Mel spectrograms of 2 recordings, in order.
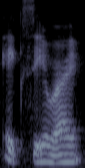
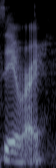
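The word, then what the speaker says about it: Xero: So I I signed up for zero which is spelled with an X. I was pronouncing it X0 but my husband was like no it's pronounced zero.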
